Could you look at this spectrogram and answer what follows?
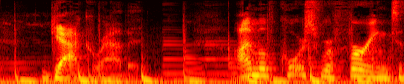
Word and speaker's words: GaK RbT: or as millions of fans around the world pronounce it gak rabbit I'm of course referring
